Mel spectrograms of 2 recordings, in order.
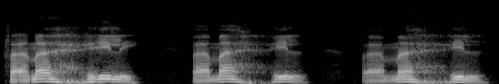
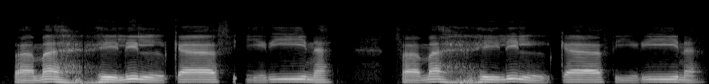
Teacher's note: Ketika kita mengucapkan huruf H tasdid, kita tahan sebentar itu ternyata juga diiringi dengan aliran nafas yang ternyata terus-terusan gitu selama pengucapan huruf H tasdid itu.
